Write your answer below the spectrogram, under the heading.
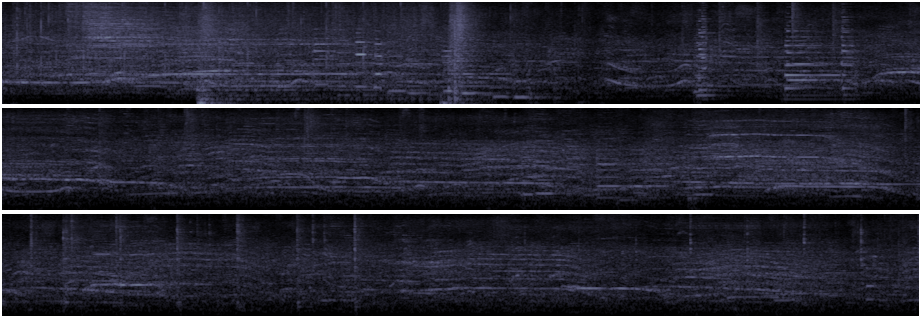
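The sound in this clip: A concert crowd cheers and whoops for a band, layered voices shouting in rising and falling calls over a continuous roar. Two sharp low thumps stand out early on, and the cheering stays at a steady level throughout.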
